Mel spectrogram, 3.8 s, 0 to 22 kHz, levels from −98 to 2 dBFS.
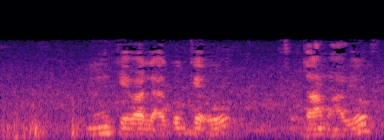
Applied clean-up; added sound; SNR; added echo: none; Thunder; 17 dB; none.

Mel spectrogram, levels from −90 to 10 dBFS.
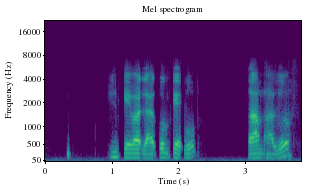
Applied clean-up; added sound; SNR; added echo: neural diffusion model UNIVERSE++.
